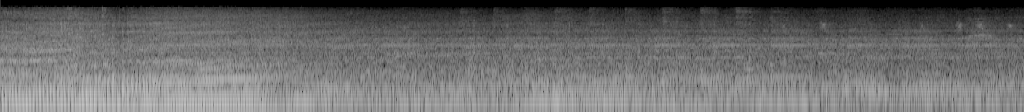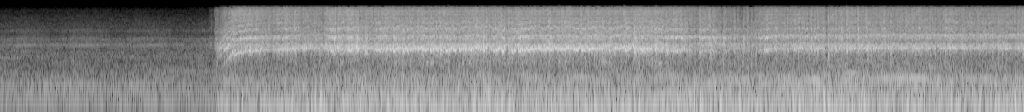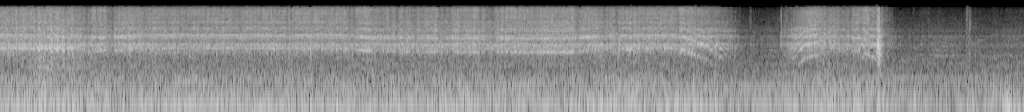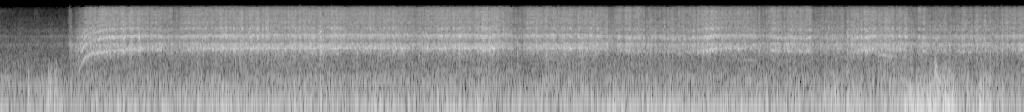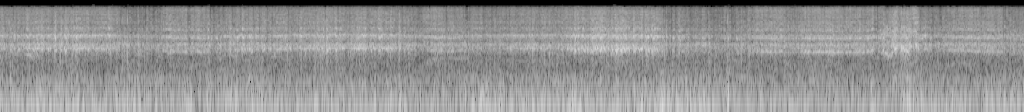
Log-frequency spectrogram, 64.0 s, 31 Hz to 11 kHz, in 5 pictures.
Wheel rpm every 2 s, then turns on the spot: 0, 0, 0, 0, 0, 0, 0, 20, 190, 190, 210, 220, 230, 230, 230, 220, 220, 80, 60, 30, 210, 230, 230, 220, 220, 220, 220, 230, 230, 220, 220, 210.
36-38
